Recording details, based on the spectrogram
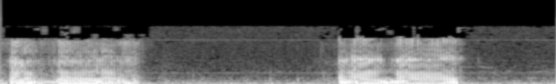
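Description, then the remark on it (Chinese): A voice imitates the loud, rasping snoring of the official Kou Zhun, asleep slumped over a table, in two long drawn-out snores separated by a pause of quiet breathing, unaccompanied. “娘娘走进来一看，寇准那趴桌子上睡着了，正打呼噜呢。”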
